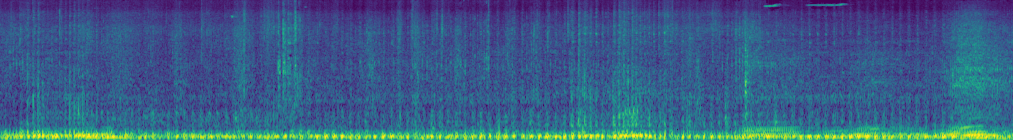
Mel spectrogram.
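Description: ATV engines running in low gear on a rough trail, a steady rumble with a few revs rising and falling near the end.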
